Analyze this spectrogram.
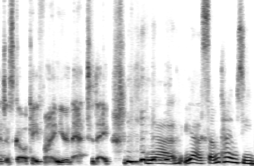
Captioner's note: laughs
